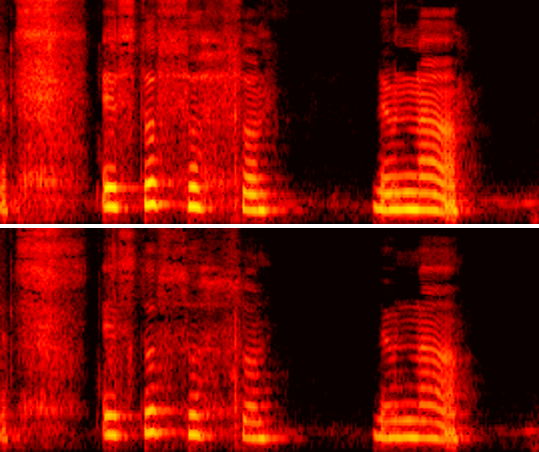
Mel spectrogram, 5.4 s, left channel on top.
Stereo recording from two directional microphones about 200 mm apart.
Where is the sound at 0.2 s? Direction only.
20° left (ahead or behind).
